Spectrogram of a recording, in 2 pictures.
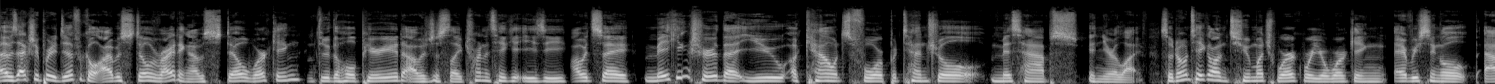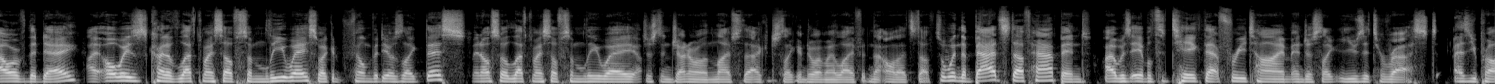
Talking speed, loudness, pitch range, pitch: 240 wpm, -17 LUFS, 130-165 Hz, 145 Hz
